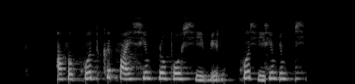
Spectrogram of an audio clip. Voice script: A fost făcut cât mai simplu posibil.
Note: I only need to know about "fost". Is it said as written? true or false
false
